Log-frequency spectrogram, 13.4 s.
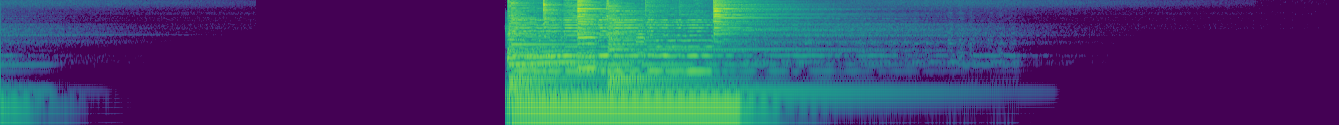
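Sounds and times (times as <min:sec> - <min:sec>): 
cowboy music sting: 0:05.1 - 0:08.0.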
